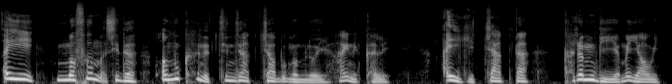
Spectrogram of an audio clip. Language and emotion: Manipuri, disgusted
